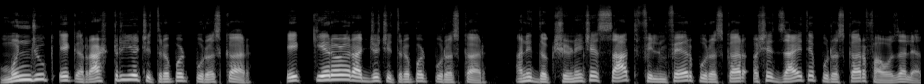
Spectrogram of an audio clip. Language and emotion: Goan Konkani, neutral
